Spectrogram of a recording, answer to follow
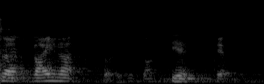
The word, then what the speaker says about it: Vonk: Now, what is your how do you pronounce it? Because I'm going to get it wrong. Yeah, it's Vonk.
